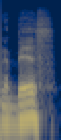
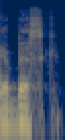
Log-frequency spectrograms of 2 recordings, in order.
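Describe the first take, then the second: First: The word ends with a plain s sound. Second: The word ends with an added k sound. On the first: The speaker calls it right. "instead of saying abyss" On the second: The speaker calls it wrong. "I say abisque"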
